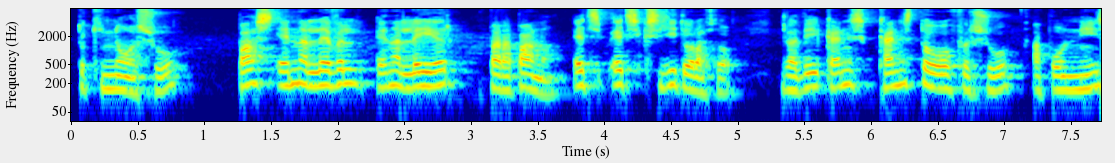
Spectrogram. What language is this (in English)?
Greek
